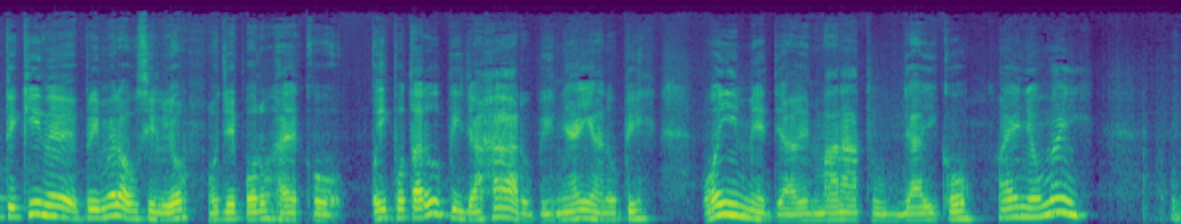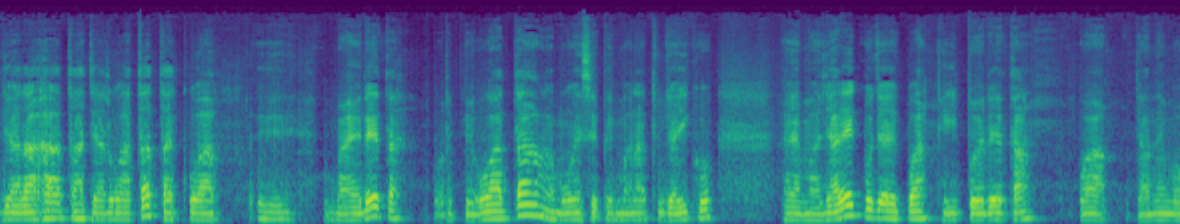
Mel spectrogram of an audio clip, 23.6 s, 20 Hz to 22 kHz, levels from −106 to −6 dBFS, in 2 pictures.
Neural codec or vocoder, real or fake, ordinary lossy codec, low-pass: vocoder, 48 kHz, 128 mel bands, Vocos; fake; none; 19.8 kHz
